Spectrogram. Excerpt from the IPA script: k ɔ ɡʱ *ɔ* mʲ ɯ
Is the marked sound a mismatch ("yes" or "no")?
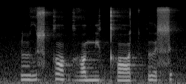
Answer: no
